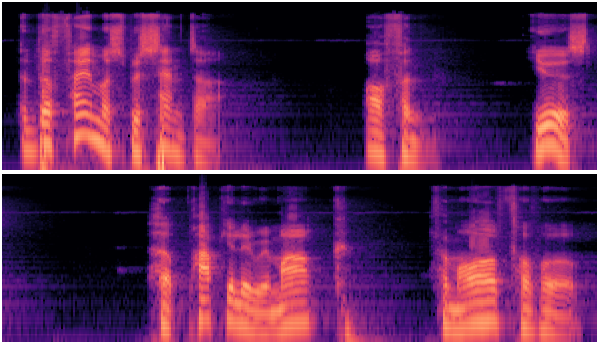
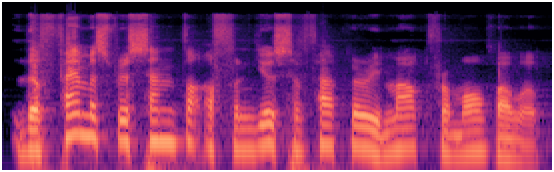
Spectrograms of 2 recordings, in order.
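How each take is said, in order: First: There is a pause after every single word. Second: It is read straight through without any pauses. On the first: "terlalu banyak pemenggalan, tidak efektif, dan bertele-tele. Di sini pemenggalannya per kata" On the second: "Kita baca tanpa pemenggalan, akan terdengar monoton dan membosankan"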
